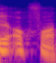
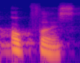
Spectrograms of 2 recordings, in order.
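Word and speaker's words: Oxford: เมือง อ ออกฟเฟิร์ด ครับ ไม่ ใช่ ออกฟอร์ด นะ ครับ ออก เสียง เป็น ออก เป็น อ่า โอกเฟิร์ด เป็น เมือง เป็น มหาวิทยาลัย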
